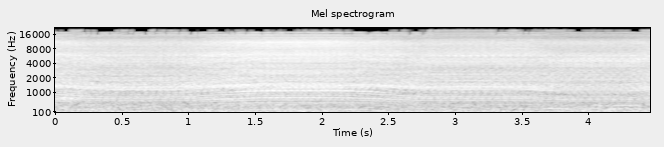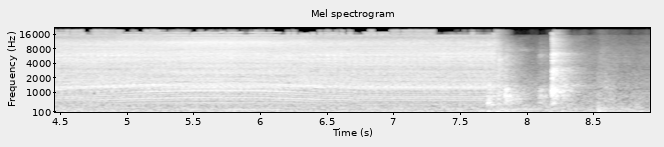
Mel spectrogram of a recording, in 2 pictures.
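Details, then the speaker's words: Rotary tattoo machine running as voltage is varied: smooth, even high buzz whose pitch climbs and dips with voltage, like a race car speeding up; it hits as hard at low volts, only slower; normal running. "But it just won't run as fast. And almost like a race car or a motorcycle, you can hear this thing speed up when I turn up the voltage."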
